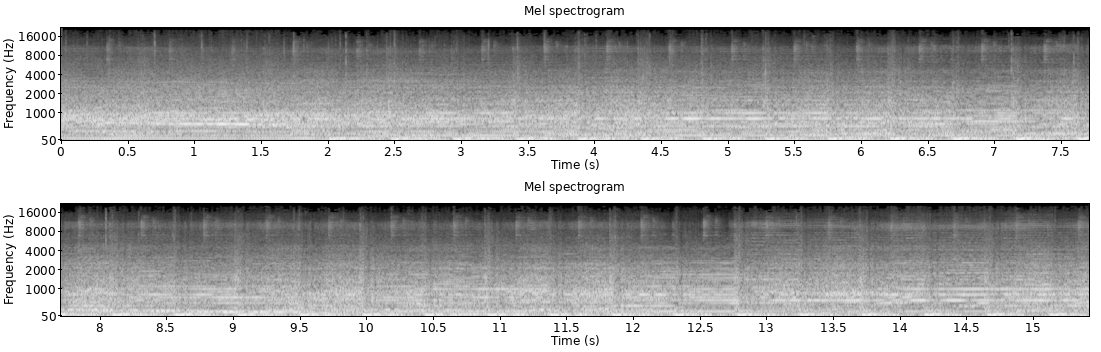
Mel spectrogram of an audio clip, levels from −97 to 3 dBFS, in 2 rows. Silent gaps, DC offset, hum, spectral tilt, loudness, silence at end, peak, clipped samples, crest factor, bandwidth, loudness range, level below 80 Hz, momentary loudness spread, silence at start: none; under 0.1%; none; -7 dB/octave; -9 LUFS; 0 s; 0 dBFS; under 0.1%; 8 dB; 14.5 kHz; 1 LU; -14 dBFS; 1 LU; 0 s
